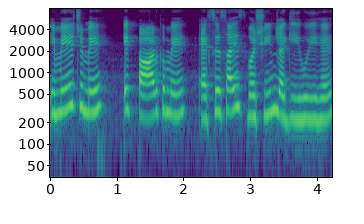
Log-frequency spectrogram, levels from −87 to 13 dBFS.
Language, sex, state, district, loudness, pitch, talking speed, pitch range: Hindi, female, Uttar Pradesh, Etah, -15 LUFS, 275 Hz, 140 wpm, 240-295 Hz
